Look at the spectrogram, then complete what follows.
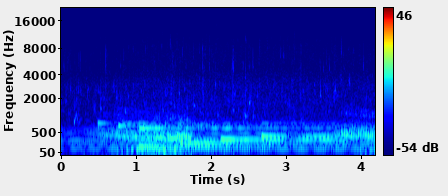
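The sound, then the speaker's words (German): Water drips and splashes in a steady wet patter, with squishy, sloshing sounds as a person and dinosaurs who have just climbed out of warm water in a cave shake themselves off like wet dogs. No voices are heard. “Ihr schüttelt euch wie nasse Hunde.”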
